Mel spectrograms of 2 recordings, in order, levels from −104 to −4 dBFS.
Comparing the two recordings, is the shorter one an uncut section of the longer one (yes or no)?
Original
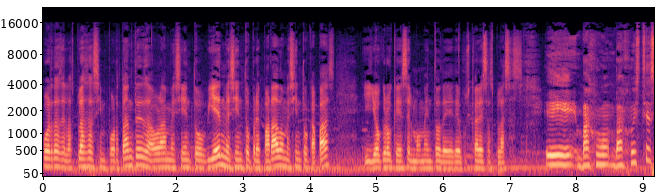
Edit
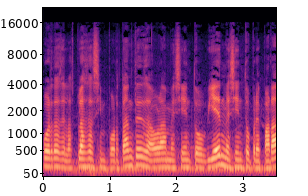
yes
